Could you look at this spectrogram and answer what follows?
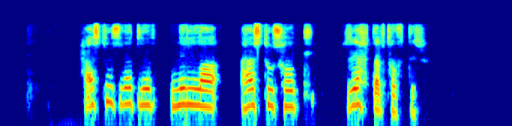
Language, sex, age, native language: Icelandic, female, 40-49, Icelandic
